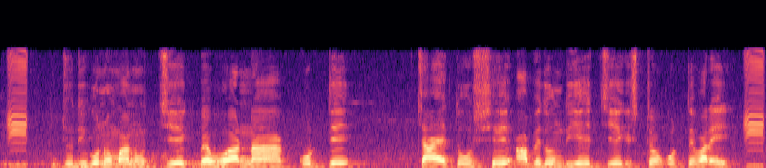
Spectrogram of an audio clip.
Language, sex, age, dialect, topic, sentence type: Bengali, male, 18-24, Western, banking, statement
